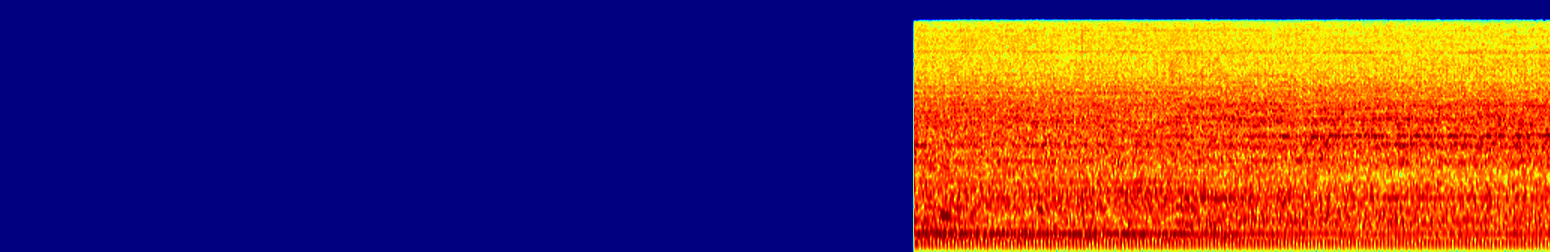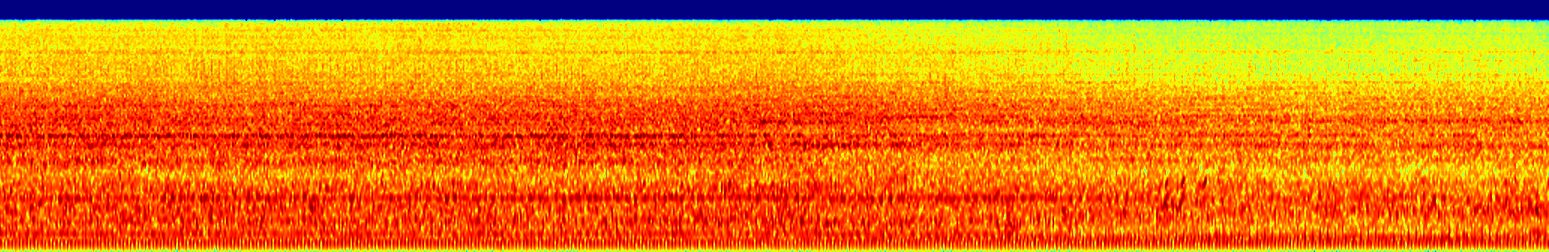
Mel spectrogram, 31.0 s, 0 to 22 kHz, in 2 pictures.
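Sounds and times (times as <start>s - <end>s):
cultivator engine running: 9.2s - 30.9s.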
